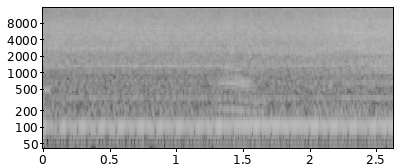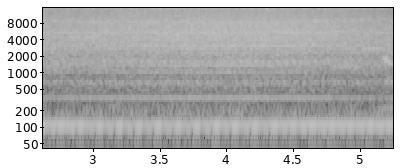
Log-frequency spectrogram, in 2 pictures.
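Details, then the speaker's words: 1996 Ford Ranger with a 5.0 V8 swap, just converted from automatic to a 5-speed manual: a steady V8 idle with a light clicking rattle that comes and goes. Cause unclear; owner suspects the clutch springs. "It has a little bit of a rattle. I'm not too sure what it is. It sounds like maybe the spring's in the clutch or something, but that's easy enough to change out. So if you guys can hear that little clicking, but it'll do it and then it'll stop."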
